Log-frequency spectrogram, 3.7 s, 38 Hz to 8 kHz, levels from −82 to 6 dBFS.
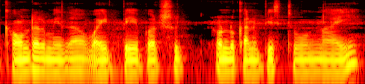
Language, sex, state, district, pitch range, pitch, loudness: Telugu, male, Telangana, Hyderabad, 90-95 Hz, 90 Hz, -19 LUFS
